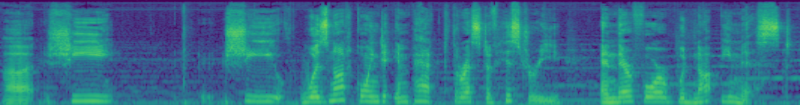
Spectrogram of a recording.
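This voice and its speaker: A man's voice: high voice, expressive, takes it slowly, faint music behind, pitched above the performer's own voice, full character voice. A man voicing an evasive, officious museum tour guide in a tabletop game, with formal, hesitant, stammering speech. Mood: proud, flustered.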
